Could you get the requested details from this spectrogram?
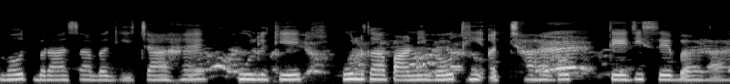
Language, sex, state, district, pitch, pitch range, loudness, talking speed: Hindi, female, Bihar, Kishanganj, 220 Hz, 210-235 Hz, -16 LUFS, 165 wpm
